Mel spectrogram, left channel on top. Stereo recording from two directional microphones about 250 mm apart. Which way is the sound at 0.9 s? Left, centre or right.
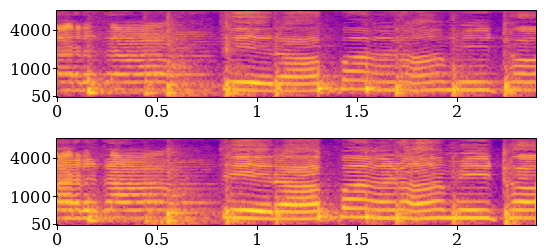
Right.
